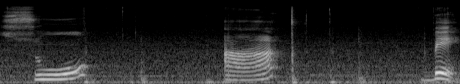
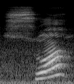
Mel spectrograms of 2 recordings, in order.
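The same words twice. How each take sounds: First: "suave" broken as "su... a... ve"; "suave" with long pauses separating "su", "a" and "ve"; split in three syllables. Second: "suave" broken as "sua... ve"; "suave" with "sua" held together, pitched up, then a pause; split in two syllables. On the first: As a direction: say "suave" in three isolated beats, su-a-ve. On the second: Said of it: "tiene dos sílabas". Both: Shown as a demonstration.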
